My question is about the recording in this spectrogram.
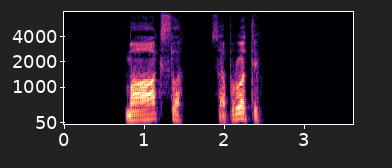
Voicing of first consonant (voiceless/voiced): voiced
